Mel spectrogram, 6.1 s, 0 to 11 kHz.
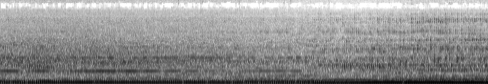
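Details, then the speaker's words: Turbo Ford 300 (4.9) inline six, first fire-up after Comp 268 cam install, about 17–18 minutes running, coolant ~209°F, 60 psi oil pressure, timing ~12°: steady even idle, smooth rumble, no knocks, ticks or misfires. "Everything looks good. Still got 60 pounds of oil pressure. A few more minutes, I'll idle it down and we'll listen to it."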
